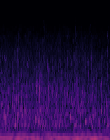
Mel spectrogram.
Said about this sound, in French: Puis il entend une lointaine rivière.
